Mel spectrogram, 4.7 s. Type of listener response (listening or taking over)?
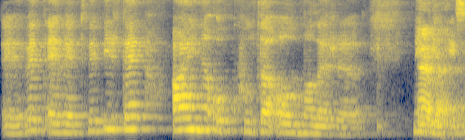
listening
